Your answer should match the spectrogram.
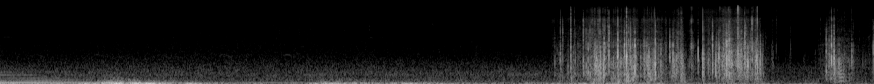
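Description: Low wind rumble on the microphone, then a plastic snack bag of Dragon Potato crisps crinkling loudly as it is handled for about two seconds near the end.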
